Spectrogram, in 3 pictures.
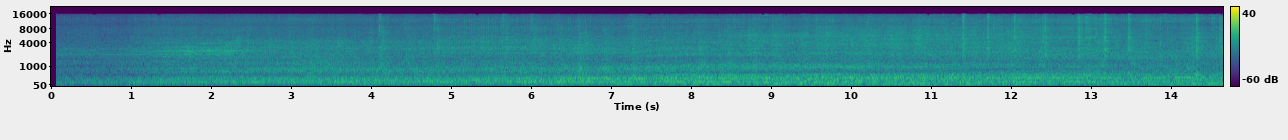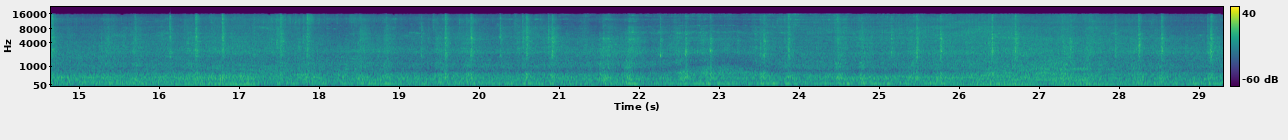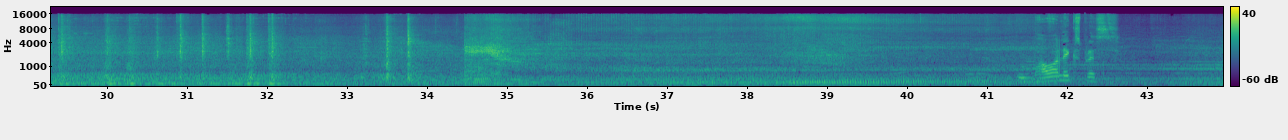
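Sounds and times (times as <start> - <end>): train rumbling over bridge: 0.1 - 43.9
clickety-clack of wheels: 3.5 - 34.4.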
